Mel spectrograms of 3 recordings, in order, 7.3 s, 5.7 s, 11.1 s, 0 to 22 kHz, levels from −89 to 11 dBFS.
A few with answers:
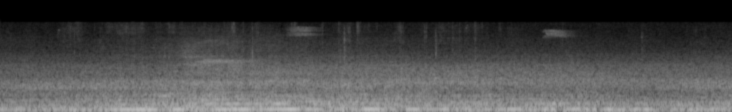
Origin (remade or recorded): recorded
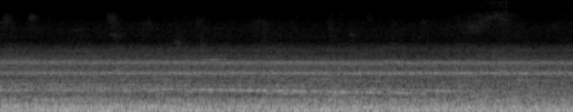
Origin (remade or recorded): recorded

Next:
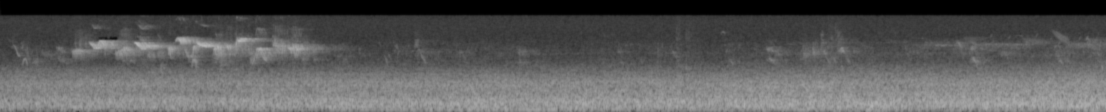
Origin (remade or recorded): recorded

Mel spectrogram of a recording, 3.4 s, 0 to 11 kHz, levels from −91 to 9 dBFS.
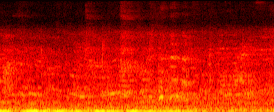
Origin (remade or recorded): recorded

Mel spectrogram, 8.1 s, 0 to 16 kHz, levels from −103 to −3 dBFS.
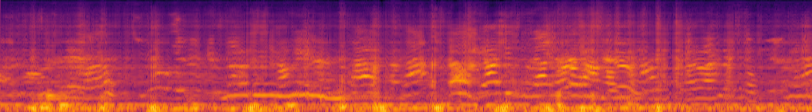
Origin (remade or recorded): remade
